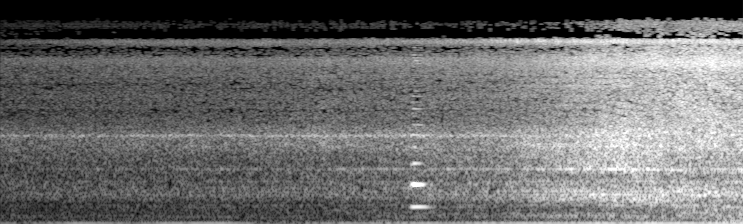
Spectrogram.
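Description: Diesel locomotive-hauled train approaching and passing close by, its engine rumble and wheel noise growing steadily louder. One short horn toot sounds about four seconds in.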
